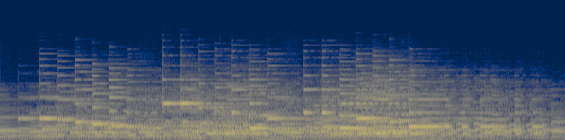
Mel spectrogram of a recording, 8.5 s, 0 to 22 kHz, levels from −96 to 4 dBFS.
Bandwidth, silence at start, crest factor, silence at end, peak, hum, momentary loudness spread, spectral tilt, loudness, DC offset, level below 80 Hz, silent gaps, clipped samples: 6.2 kHz; 0 s; 16 dB; 0 s; -12 dBFS; none; 8 LU; -9.5 dB/octave; -27 LUFS; under 0.1%; -48 dBFS; none; under 0.1%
